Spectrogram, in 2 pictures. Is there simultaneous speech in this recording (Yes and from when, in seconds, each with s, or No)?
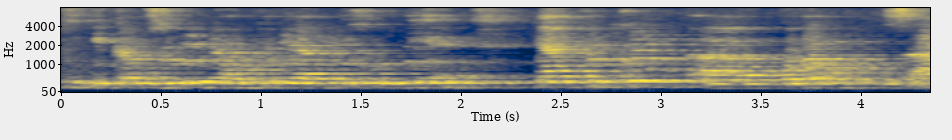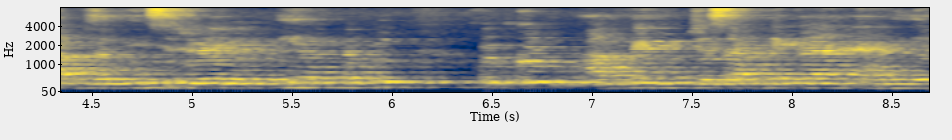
No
